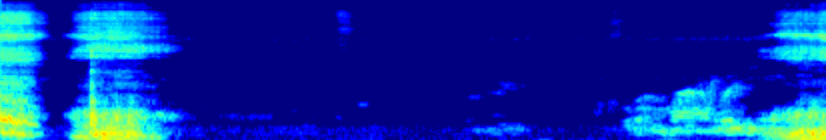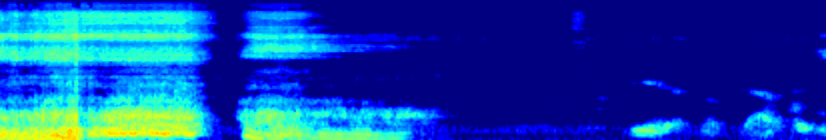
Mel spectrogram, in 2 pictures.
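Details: Person snoring during sleep, with background music: loud, harsh, rattling snores in irregular bursts separated by quiet pauses.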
